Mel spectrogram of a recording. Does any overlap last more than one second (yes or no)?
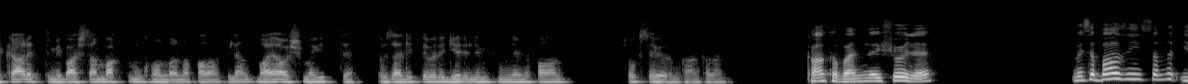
no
